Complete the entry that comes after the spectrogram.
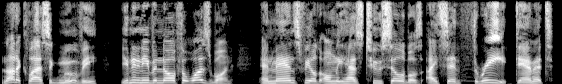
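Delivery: high-pitched irritated scolding; exasperated. A narrator's reading. Exasperated player arguing over the rules.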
